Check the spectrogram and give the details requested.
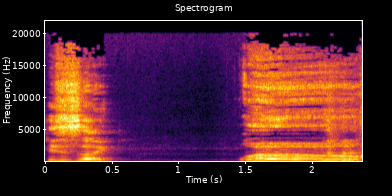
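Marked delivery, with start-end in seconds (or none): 1.5-2.4 lightly voiced surfer-dude whoa; a hint of a dazed movie-star whoa; Keanu Reeves impression. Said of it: "he just speaks in Keanu Reeves' voice".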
